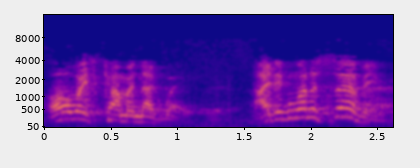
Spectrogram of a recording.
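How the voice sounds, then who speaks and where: An actor playing a chatty, scornful bartender in an old-time radio drama, talking in folksy, gossipy slang. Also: male voice, on the high side, huge pitch swings, a little fast. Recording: tinny old radio recording, crowd noise.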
